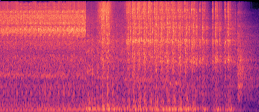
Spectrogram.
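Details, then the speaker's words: Barn-find Yamaha Vmax just started for the first time in years, running without an airbox and smoky: lumpy, uneven beat that rises and sags on the throttle; rough cold idle, still wants choke, though improving. "It still wants choke, but well. Sorry. I mean, for not having an airbox, it's not bad."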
